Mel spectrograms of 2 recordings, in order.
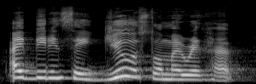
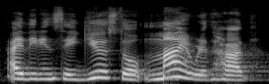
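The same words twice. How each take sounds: First: The stress falls on the word you. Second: The stress falls on the word my.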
